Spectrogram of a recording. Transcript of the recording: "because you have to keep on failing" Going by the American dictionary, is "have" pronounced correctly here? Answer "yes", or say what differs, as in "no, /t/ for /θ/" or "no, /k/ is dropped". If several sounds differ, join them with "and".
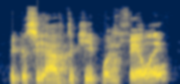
no, /f/ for /v/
